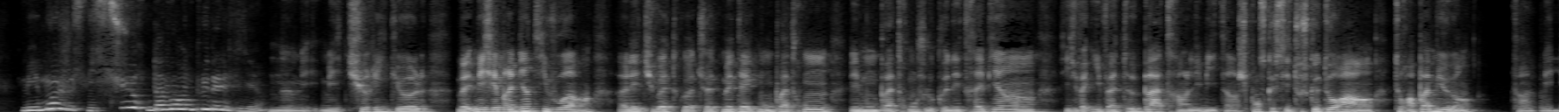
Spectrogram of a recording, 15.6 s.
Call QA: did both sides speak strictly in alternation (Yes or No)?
Yes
